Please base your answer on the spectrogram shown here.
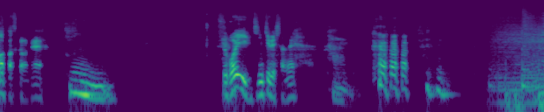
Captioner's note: haha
